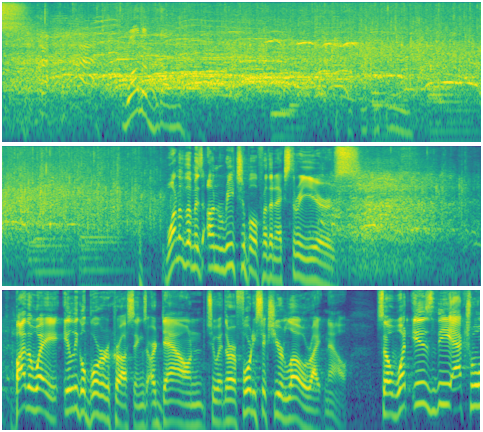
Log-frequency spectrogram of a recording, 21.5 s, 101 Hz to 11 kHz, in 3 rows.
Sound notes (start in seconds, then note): 0.0 cheers and applause; 0.1 laughter; 12.0 laughter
